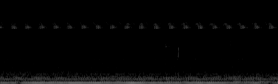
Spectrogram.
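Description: A feeder cricket chirps in a fast, steady, evenly pulsed trill that carries faintly over a low background hum.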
